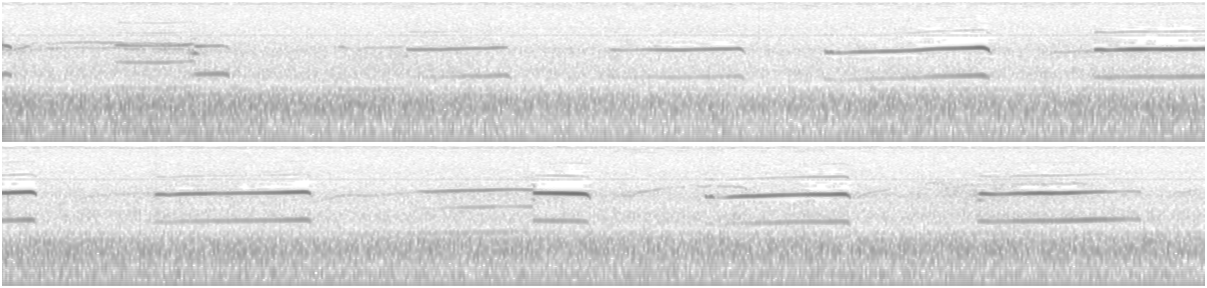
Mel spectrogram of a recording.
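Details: Calling female bald eagle at her nest on Catalina Island, with two eaglets waiting for the male to deliver a fish. Series of thin, piping whistles, rising slightly and spaced irregularly, some in quick chattering bursts, over broadband hiss.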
